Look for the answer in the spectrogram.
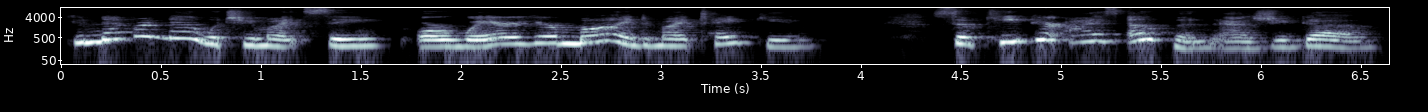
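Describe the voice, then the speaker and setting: High-voiced woman reading aloud in an echoey room. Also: sing-song, measured pace, darkish tone. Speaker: teacher reading a picture book aloud. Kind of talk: expressive children's read-aloud. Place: small home office or study with wooden shelves. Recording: roomy, echoey indoor sound.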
